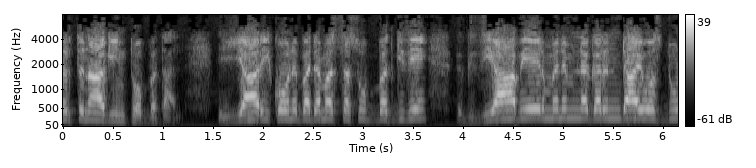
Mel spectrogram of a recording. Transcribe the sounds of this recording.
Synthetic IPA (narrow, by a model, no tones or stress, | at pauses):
ɨɾt̪ɨnaɡint̪ʰo̞bːət̪ʰa̰l | ʔɨjːaɾiko̞nbəd̪əməsːəsubːət̪ɡize̞ʔɨɡzijaβhe̞ɾmɨnɨmnəɡəɾɨnd̪ajwɔsd̪u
